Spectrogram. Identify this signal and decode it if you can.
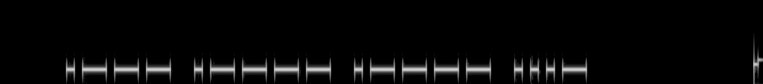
Morse code, heard as a keyed tone, about 15 wpm, 700 Hz. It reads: J11V
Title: Four Challenging Letter-Number Combinations 15wpm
